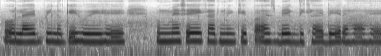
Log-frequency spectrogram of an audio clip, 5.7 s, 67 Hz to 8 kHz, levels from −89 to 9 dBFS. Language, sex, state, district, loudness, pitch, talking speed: Hindi, female, Gujarat, Valsad, -13 LUFS, 230 Hz, 180 wpm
